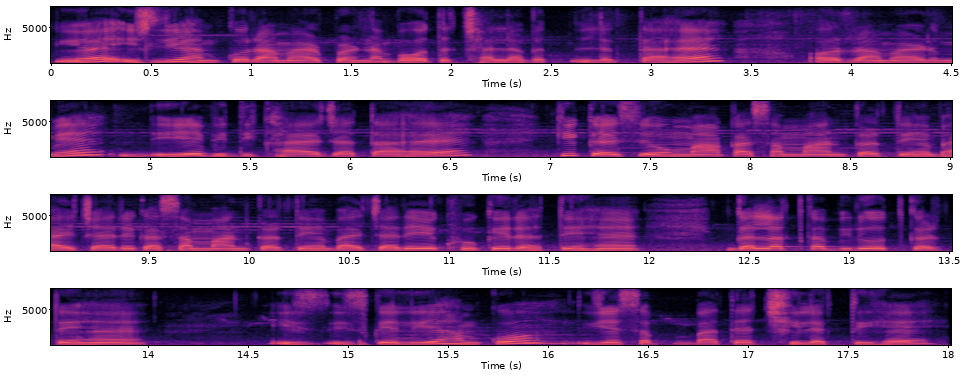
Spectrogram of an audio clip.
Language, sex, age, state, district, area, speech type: Hindi, female, 30-45, Uttar Pradesh, Mirzapur, rural, spontaneous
